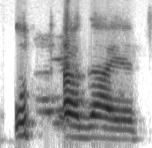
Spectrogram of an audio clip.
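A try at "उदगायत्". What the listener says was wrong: Udagayat. Not uttagayat. It's not ut. That's why we can take udda. So it will always become da. Uda only. Always uda.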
